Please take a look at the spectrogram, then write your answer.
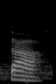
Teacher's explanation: ता जबान की नोक और ऊपर के दांतों की जड़ से अदा हो रहा है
